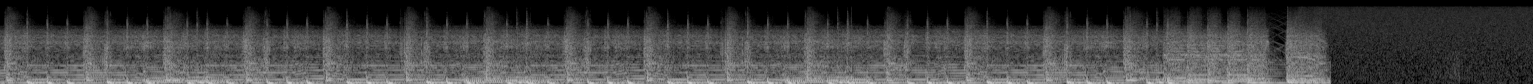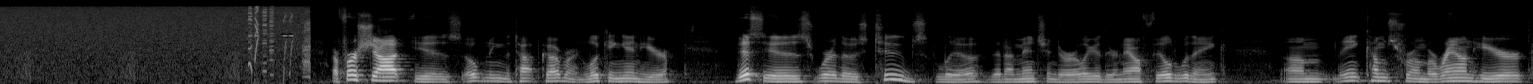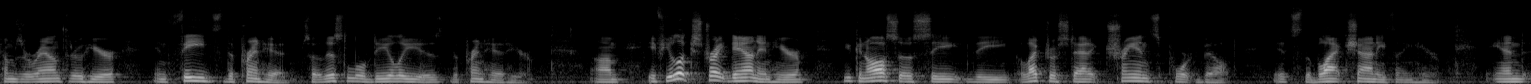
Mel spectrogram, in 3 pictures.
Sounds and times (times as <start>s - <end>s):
Speech: 18.7s - 22.1s, 22.7s - 27.6s, 28.2s - 36.0s, 36.6s - 45.9s.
